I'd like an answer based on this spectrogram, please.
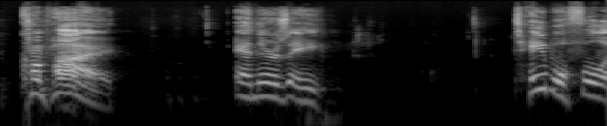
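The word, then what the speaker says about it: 乾杯: like this is kampai she's like okay come by i'm like no you say kampai and there's a table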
